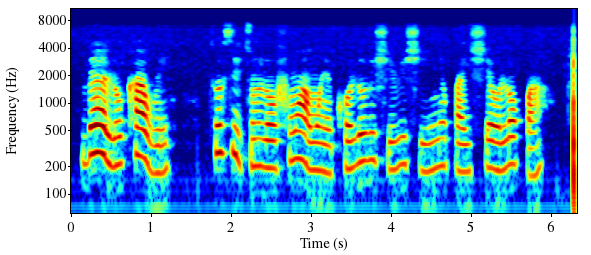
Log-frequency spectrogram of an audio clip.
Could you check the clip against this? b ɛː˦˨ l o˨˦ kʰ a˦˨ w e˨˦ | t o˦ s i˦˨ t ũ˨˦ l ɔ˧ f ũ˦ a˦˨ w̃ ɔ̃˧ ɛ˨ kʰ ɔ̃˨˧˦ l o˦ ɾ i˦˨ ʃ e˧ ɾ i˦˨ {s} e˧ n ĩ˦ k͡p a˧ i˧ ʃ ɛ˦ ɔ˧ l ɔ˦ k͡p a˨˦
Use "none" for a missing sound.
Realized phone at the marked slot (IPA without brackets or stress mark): ʃ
